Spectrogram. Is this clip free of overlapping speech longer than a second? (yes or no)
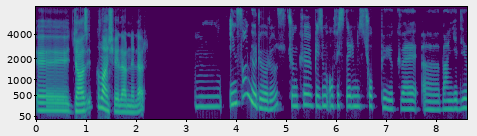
yes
